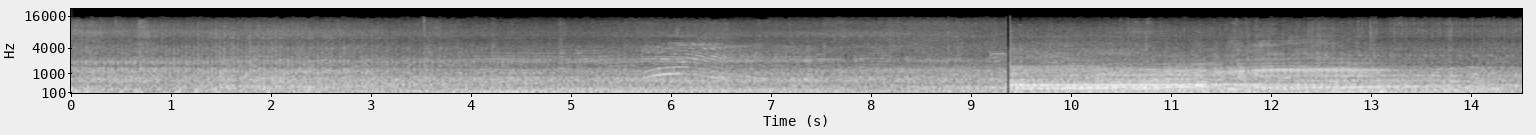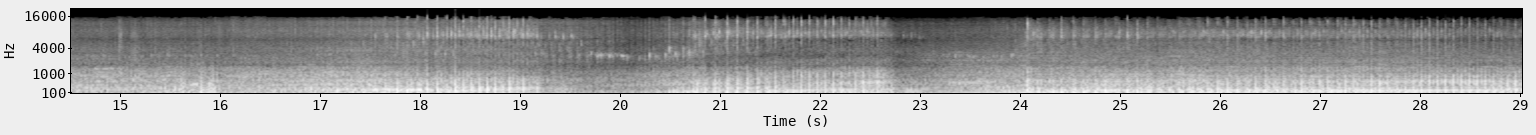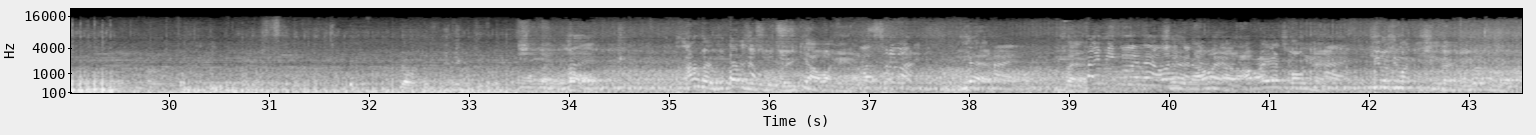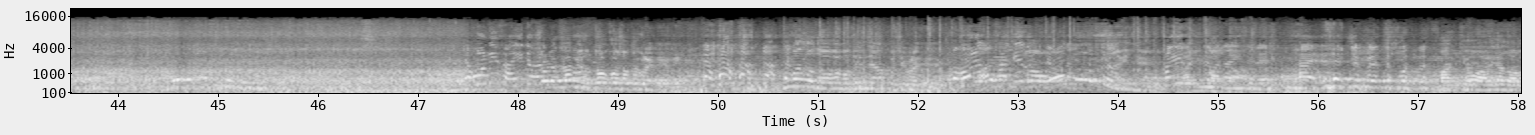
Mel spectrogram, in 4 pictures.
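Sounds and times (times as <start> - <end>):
diesel trucks pulling away: 0.0 - 58.0
people's voices: 4.8 - 19.4, 29.0 - 58.0.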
